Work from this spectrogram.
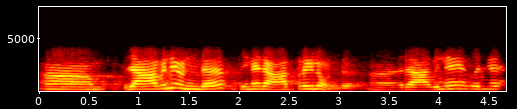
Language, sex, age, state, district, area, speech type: Malayalam, female, 18-30, Kerala, Kottayam, rural, conversation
